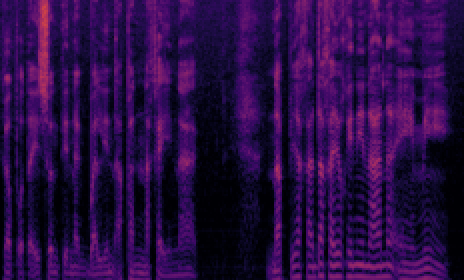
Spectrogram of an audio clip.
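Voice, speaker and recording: A man's voice: low voice, brisk, lightly acted. A man playing an earnest adult son in a dramatized family story, with an Ilocano accent. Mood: warm, apologetic. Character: earnest adult son reconciling with long-lost parents. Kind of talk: dramatized Ilocano radio-style story acting.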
